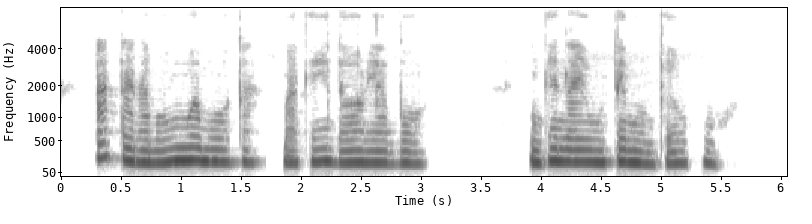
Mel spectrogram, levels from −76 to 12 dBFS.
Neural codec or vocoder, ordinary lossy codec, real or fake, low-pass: none; none; real; none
